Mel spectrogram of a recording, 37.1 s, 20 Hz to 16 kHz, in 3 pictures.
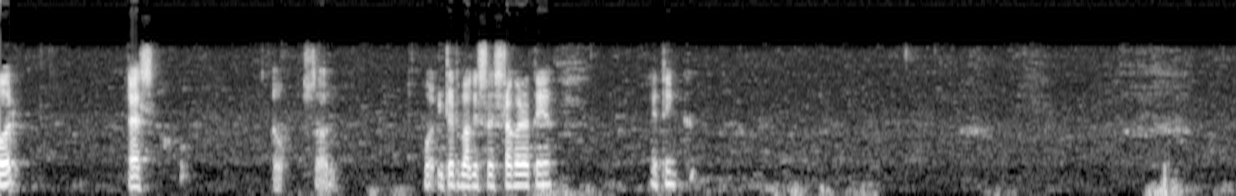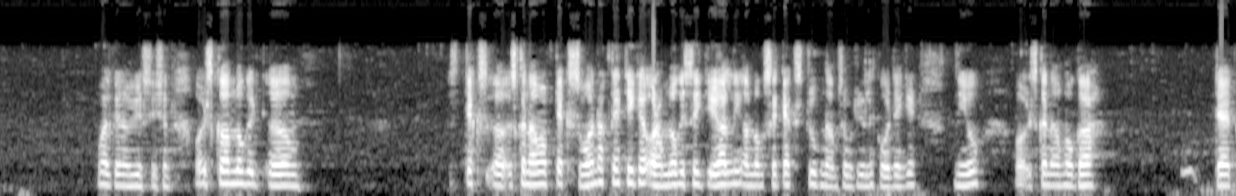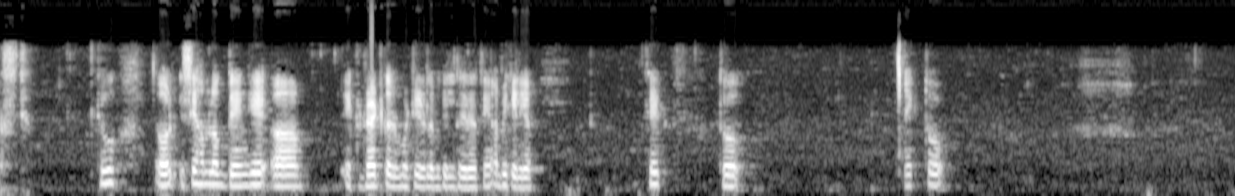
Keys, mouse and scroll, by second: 0.3 BackSpace, 1.2 s, 2.6 BackSpace, 2.9 shift+s, 3.3 Left, 4.3 Return, 5.1 Up, 5.4 Right, 5.6 Right, 6.9 Right, 7.8 BackSpace, 9.0 shift+v, 10.9 Tab, 12.0 g, 16.4 click, 16.6-19.5 drag, 20.3-22.4 drag, 22.5-25.5 drag, 27.7 click, 32.0 KP_3, 32.4 KP_1, 34.4 KP_1, 34.8 KP_3, 36.5-37.0 middle drag.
